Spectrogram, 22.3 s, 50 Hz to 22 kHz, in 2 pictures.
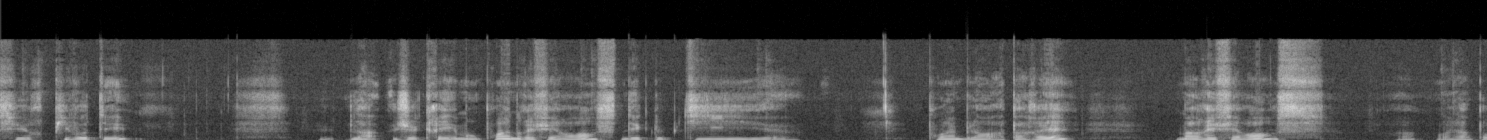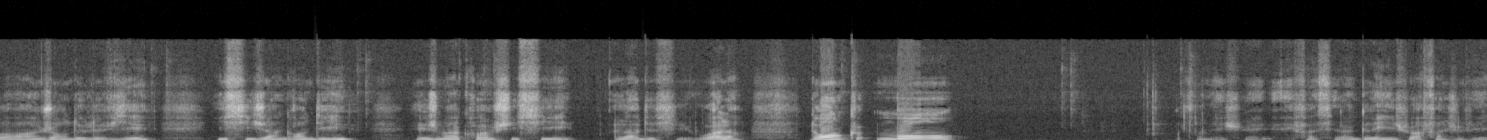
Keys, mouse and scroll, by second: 1.2 click, 6.4 click, 8.0 right click, 10.7 click, 12.0 right click, 12.8-13.7 scroll up 4, 15.5 click, 16.3-16.7 scroll down 2, 17.0-19.9 drag, 19.9 scroll down 1, 22.2 click.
